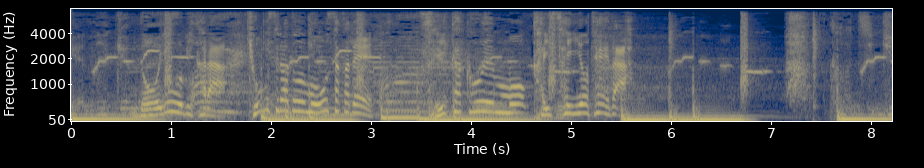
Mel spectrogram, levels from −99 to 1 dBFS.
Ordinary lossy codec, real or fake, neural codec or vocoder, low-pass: none; real; none; 7.2 kHz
